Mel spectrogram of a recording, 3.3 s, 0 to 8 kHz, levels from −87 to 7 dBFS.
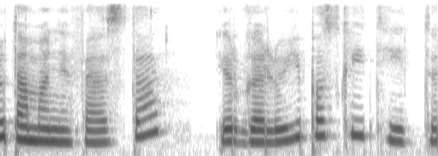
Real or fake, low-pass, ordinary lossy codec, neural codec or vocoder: real; 7.2 kHz; AAC, 32 kbps; none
